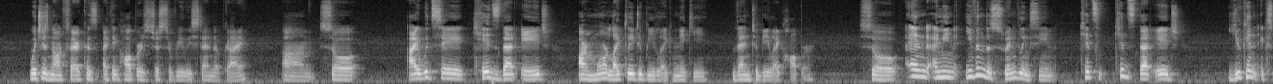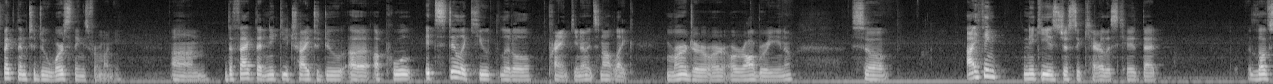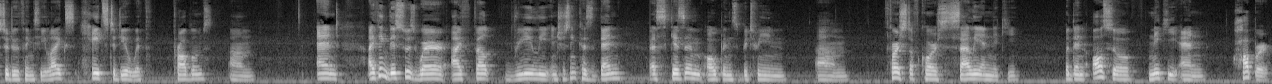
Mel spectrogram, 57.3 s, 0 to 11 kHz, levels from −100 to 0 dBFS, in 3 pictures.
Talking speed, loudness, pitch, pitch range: 140 wpm, -24 LUFS, 130 Hz, 110-145 Hz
